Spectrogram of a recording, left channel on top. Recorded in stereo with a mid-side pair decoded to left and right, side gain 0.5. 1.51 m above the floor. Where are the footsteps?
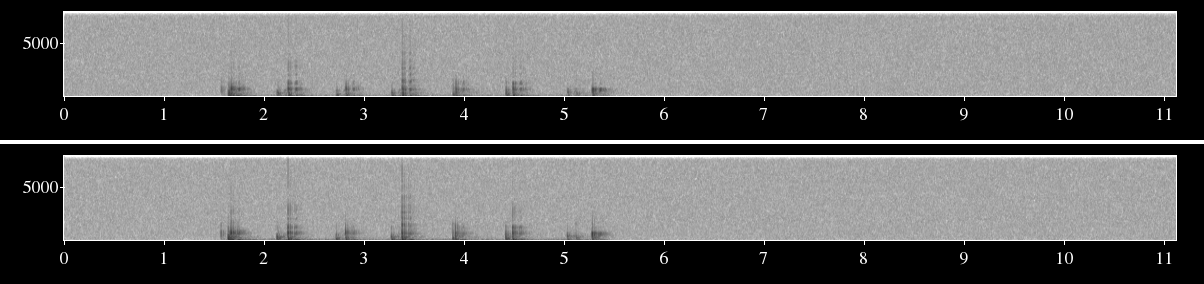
55° right, 6.5 m.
